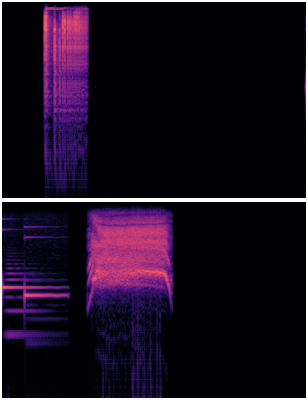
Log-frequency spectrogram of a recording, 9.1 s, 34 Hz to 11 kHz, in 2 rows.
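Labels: At the start, a coin drops. Then about 5 seconds in, you can hear a telephone. Finally, about 6 seconds in, someone screams.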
